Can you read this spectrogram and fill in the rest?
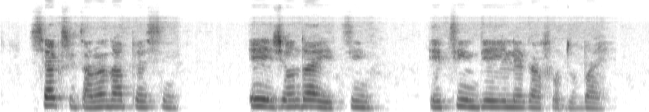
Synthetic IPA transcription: sɛkswitanadapɛsin | ed͡ʒɔn̩daeti | etin̩dɪejileɡafɔdubaɪ

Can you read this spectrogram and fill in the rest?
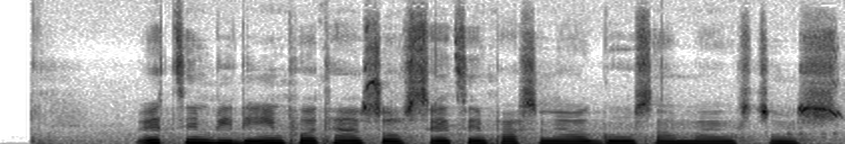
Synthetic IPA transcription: ɹetɪ̃nbidiĩmpʰɔtʰãnsɔfsɛtɛ̃npʰɛsɔnalɡolsãnmaɪlstɔ̃ns

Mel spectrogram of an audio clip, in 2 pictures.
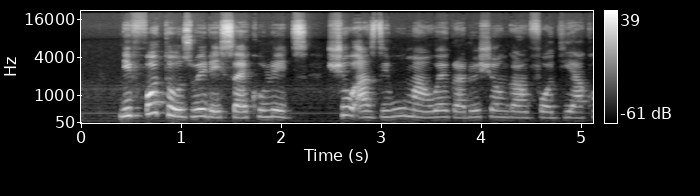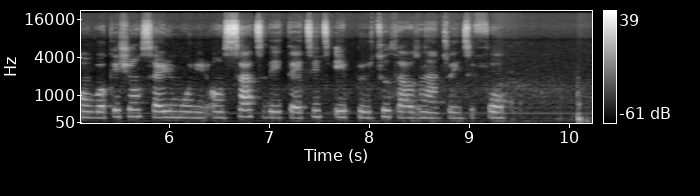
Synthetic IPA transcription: difotozwedesaɪkʰjulet | ʃoʔasdiwumãnwɛɡɹadueʃɔ̃nɡãʊ̃nfɔdiakʰɔ̃nvokeʃɔ̃nsɛɹimoniʔɔ̃nsatədeθɛtʰĩnθepɹiltuθaʊzãndãntʰwɛ̃ntifɔ

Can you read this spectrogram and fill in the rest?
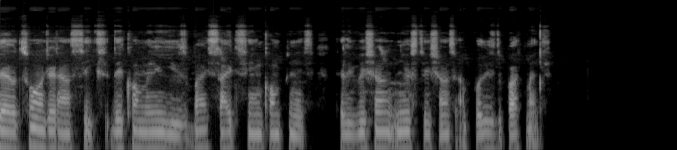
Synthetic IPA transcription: ɛltʰuhʌ̃ndɹɛɾãnsḭksdekʰɔmə̃nlijuzbaɪsaɪtsĩnkʰʌ̃mpaniz̥ | tʰɛliviʃɔ̃nːjusstʰeʃɔ̃nzã̰npʰɔlis̬dipʰat̚mɛ̰̃nt

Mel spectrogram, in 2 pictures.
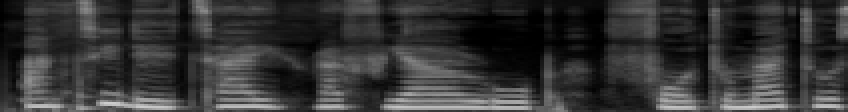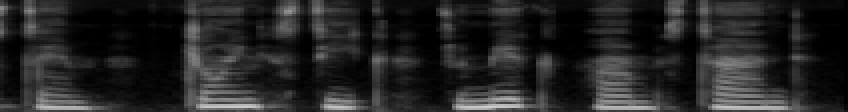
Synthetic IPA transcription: ãntʰildetʰaɪɹafiaɹop | fɔtʰomatʰostʰɛ̃m | d͡ʒɔ̃ɪ̃nstʰik | tʰumekhamstʰãnd

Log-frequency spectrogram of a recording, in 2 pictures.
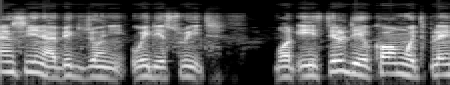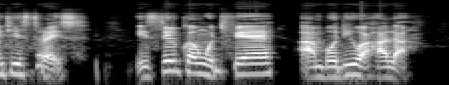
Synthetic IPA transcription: ãnsinabiɡ̚d͡ʒɔnḭwideswit | bɔtistildekʰɔ̃mwɪθplɛ̃ntistɹɛ̰s | istilkʰɔ̃mwɪdfiɛɛ | ã̰nbodiwahala̰

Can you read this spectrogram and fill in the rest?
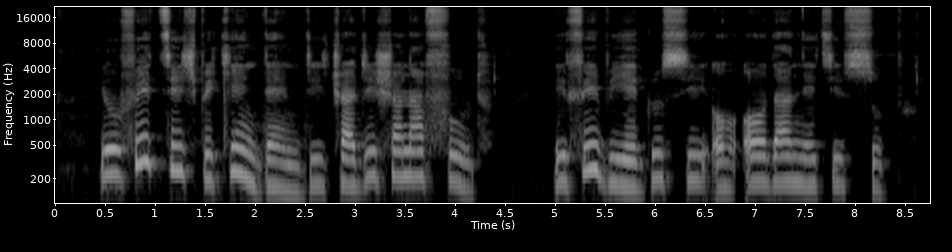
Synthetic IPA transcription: jufitʰit͡ʃbikʰĩndɛm̩ditɾadiʃɔnalfud | ifibieɡusiɔʔɔdanetʰivsup̚

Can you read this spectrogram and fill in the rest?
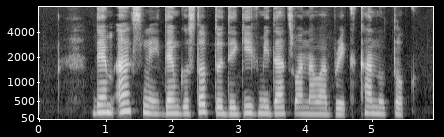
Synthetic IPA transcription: dɛ̃maksmidɛ̃mɡostɔp̚todeɡivmidatʰwɔ̃nawabɹekːʰãnotɔk

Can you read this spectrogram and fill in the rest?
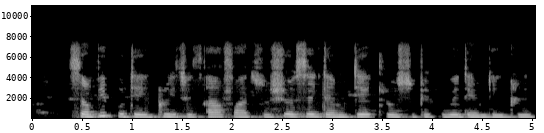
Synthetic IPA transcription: sɔ̃mpipudeɡɾitwiðafatuʃosedɛ̃mdeklostupipuwedɛ̃mdeɡɾi

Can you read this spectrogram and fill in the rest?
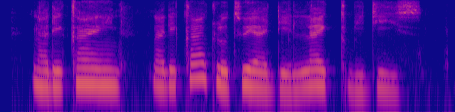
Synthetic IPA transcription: nadekãn | nadekãɪ̃nkloteadelaɪkbidis

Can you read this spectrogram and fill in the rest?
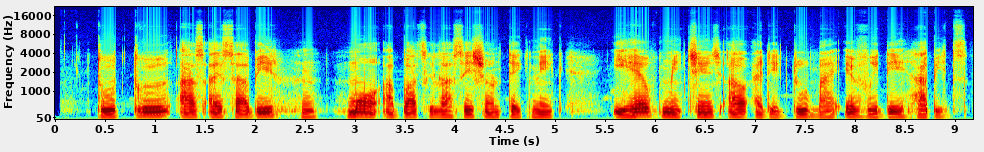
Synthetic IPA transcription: tutɾuasa̰ɪsabih̩ | mɔa̰baʊtɹilakseʃɔ̃ntɛknik | ihɛlpmit͡ʃẽnd͡ʒhawʔaɪdedumaɪʔɛvɹidehabit

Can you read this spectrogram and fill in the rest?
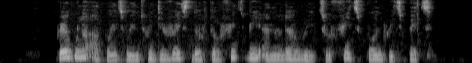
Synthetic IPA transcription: ɹɛɡjulaʔa̰pɔ̃ɪ̃ntmɛ̃ntʰwidiɹɛtdɔk̚tʰɔfidbiʔanɔdawetʰufitbɔ̃ndwiðbɛt

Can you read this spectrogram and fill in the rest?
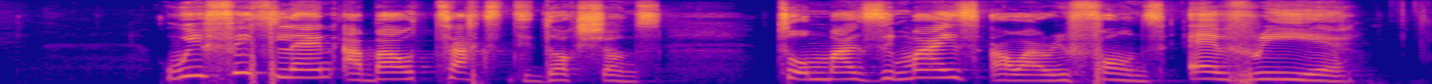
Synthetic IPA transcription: wifitlɛnabaʊtʰːaksdidɔkʃɔ̃ns | tʰomaɡsimaɪzawaɹifɔ̃nzɛvɹijiə

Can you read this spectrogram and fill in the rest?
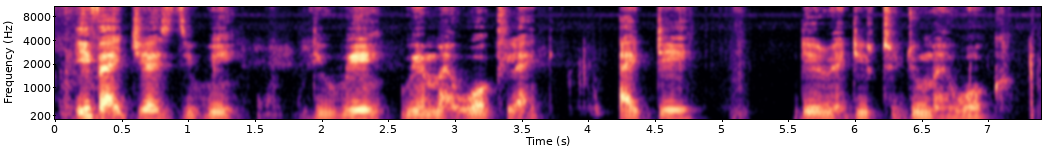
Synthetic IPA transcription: ifaɪd͡ʒɛsdiwe | diwewemaɪwɔklaɪk | aɪde | deɹɛditʰudumaɪwɔk

